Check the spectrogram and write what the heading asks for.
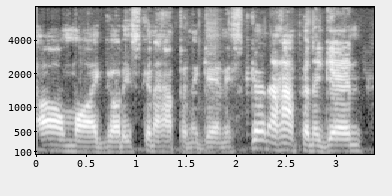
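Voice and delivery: mock dread, pitched low and hushed. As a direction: mutter it like doom is coming. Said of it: "we were like".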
